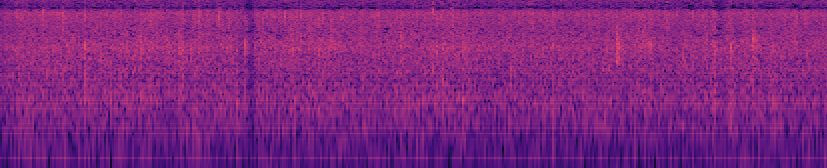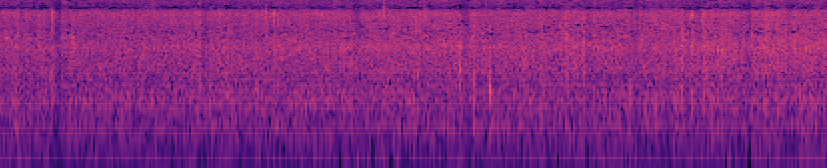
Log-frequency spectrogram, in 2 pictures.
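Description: Heavy rain falling steadily: a dense, even hiss of rain on the ground and surfaces, with a few sharper drop hits here and there.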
